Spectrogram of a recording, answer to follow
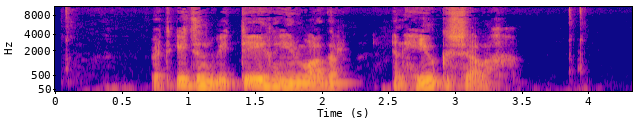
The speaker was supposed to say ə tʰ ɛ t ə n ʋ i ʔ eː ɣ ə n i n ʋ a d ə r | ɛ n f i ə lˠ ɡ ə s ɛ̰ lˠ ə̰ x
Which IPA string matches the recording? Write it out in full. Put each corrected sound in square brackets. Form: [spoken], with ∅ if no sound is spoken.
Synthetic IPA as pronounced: ə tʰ [i] t ə n ʋ i [t] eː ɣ ə n i n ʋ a d ə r | ɛ n [h] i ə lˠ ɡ ə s ɛ̰ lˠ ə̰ x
